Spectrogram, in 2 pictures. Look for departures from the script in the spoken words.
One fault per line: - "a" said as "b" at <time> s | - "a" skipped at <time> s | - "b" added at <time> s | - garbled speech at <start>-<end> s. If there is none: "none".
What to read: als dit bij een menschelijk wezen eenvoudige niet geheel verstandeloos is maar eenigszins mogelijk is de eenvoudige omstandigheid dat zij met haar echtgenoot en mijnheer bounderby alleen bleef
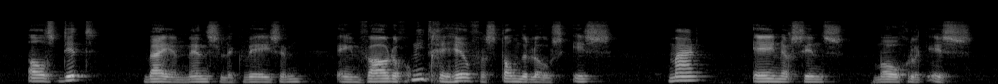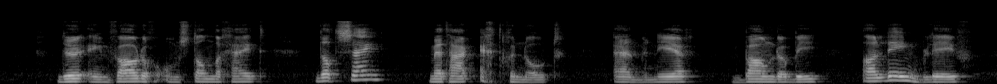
none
